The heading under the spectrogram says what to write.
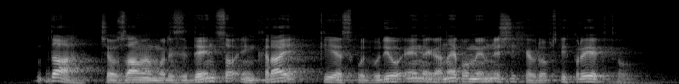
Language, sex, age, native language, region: Slovenian, male, 30-49, Slovenian, Savinja region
